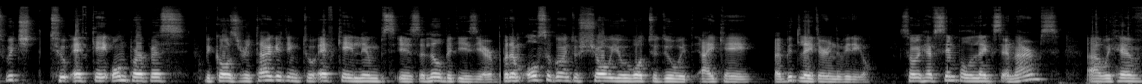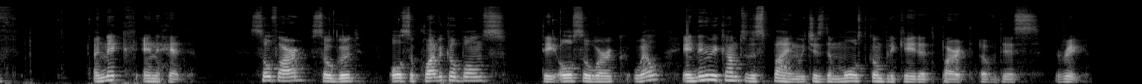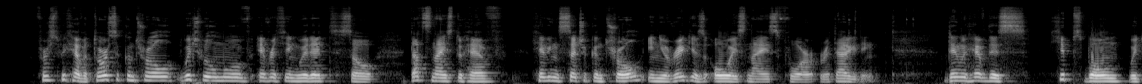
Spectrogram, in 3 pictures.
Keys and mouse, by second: 11.1 shift+middle click, 11.7 r, 12.5 r, 15.8 r, 24.6 r, 31.9 click, 32.3 r.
